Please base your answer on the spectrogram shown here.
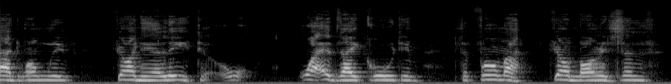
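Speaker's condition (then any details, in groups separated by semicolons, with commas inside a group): Cerebral palsy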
